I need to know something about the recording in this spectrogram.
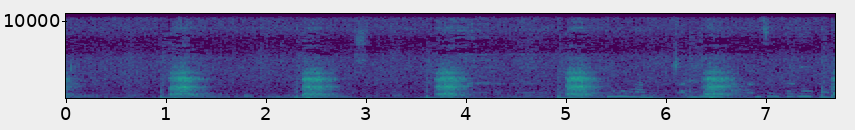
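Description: A body thumps softly on a padded floor at regular intervals.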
